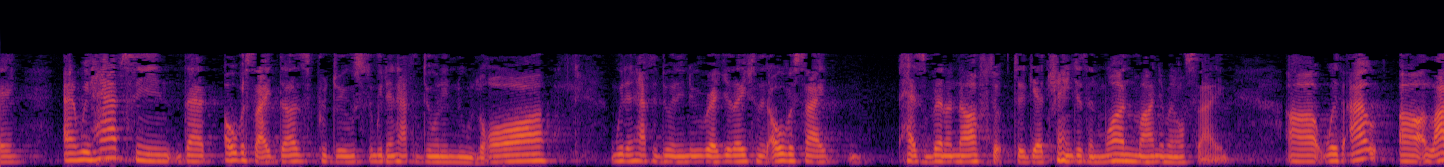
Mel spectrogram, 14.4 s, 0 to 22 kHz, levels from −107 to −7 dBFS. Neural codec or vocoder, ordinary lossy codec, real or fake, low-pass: none; MP3, 24 kbps; real; 7.2 kHz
